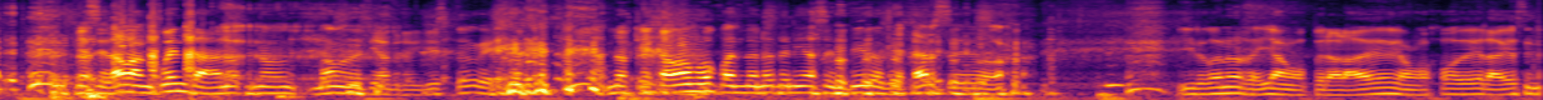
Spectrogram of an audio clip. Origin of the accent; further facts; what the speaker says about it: Madrid, Community of Madrid, Spain; y luego nosotros, que somos de Madrid, salíamos por allí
